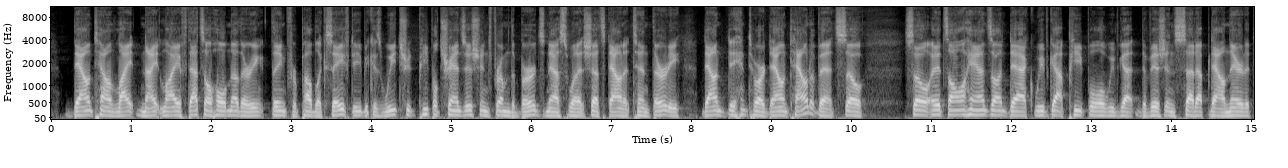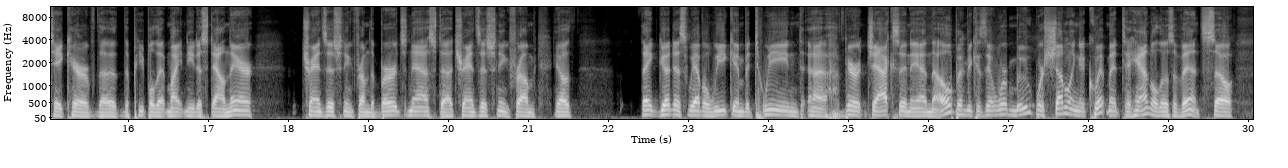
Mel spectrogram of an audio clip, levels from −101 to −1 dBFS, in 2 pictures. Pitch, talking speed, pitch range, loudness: 120 Hz, 195 wpm, 115-130 Hz, -23 LUFS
